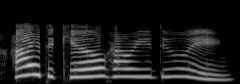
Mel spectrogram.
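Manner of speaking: loud happy hi; excited greeting. Real, not acted. Greeting another viewer.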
